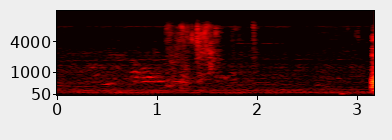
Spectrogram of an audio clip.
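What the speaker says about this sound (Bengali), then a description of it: "গরম পানি দিয়ে কচুগুলো একটু ধুয়ে নিলাম" Hot water sloshes over pieces of taro being washed in a bowl, with soft splashes and drips, then a sharp clatter at the end, with faint talk in the background.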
